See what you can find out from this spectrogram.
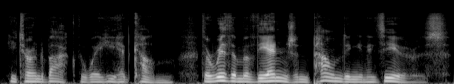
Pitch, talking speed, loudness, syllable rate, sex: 125 Hz, 225 wpm, -20 LUFS, 5.1 syllables/s, male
